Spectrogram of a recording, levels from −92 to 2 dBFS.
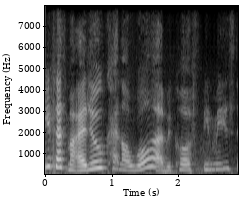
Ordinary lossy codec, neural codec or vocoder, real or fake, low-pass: none; codec, 16 kHz, 1 kbps, X-Codec, HuBERT features, trained on LibriSpeech; fake; none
